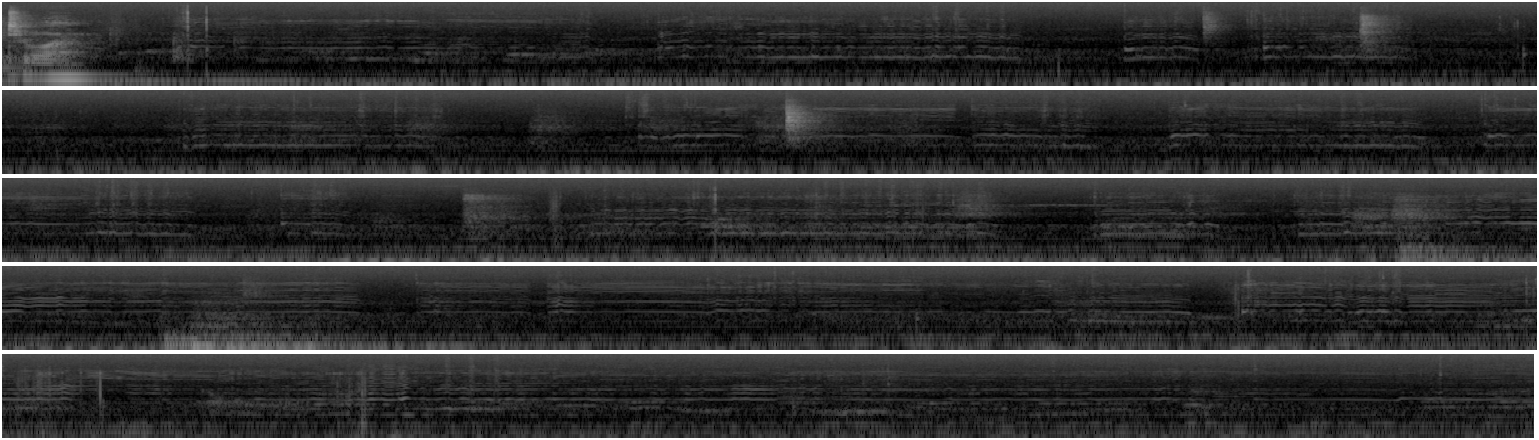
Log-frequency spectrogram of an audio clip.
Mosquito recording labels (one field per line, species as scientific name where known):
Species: Culex pipiens complex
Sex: female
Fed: unfed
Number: one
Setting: cup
